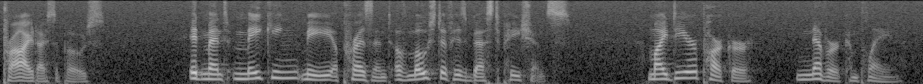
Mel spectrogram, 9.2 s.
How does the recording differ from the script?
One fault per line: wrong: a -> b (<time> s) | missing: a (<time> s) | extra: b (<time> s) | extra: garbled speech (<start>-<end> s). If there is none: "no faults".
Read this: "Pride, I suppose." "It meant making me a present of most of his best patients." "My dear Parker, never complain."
no faults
